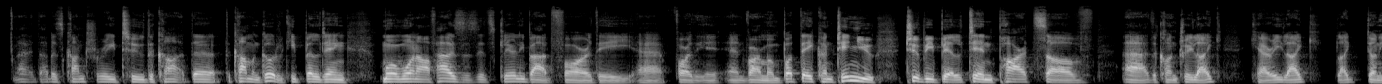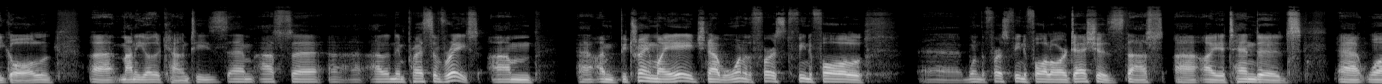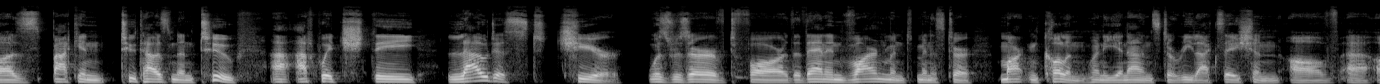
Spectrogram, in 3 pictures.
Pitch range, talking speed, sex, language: 100-120 Hz, 155 wpm, male, English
